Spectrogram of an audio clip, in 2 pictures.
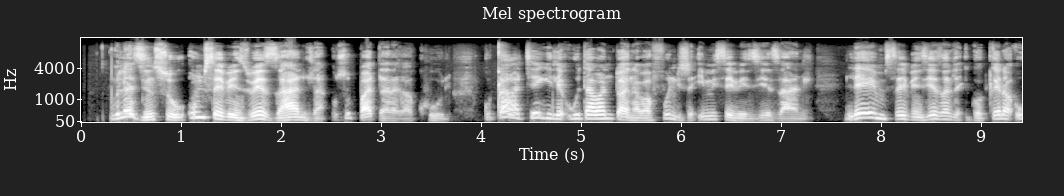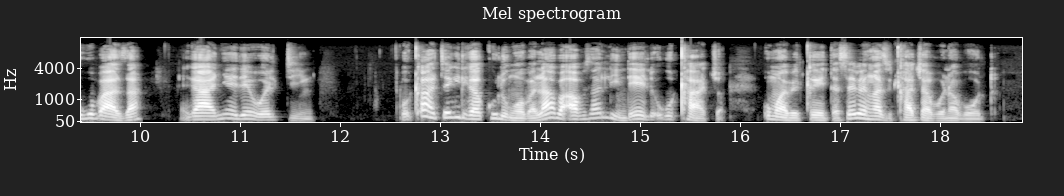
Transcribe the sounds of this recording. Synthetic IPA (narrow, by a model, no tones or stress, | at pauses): ɣulezint͡sʼuɣuʔum̩sɛβend͡zʱiwɛzand͡ɮʱausub̥ʱad̥ʱalaɣakʰuːlu | ɣuǃaɣatʰeɣilɛʔuɣutʰaβantʼwanaβafundʱiswɛʔimisɛβend͡zʱijɛzaːnd͡ɮʱa | lɛjɔimisɛβend͡zʱijɛzand͡ɮʱaiɡ̥ʱɔǃɛlaʔuɣuβaza | ɣaɲɛlɛwɛldiŋ | ɣuǃaɣatʰeɣilɛɣakʰuluŋɔβalaβa̰ʔaβas̬alindʱeliuɣuǃʰa̰t͡ʃʼa | uŋaβɛǃɛd̥ʱasɛβɛŋaziǃʰat͡ʃʰʼaβɔnaβɔːd̥ʱwa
